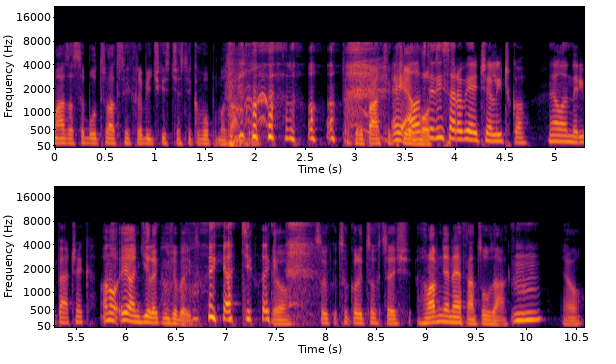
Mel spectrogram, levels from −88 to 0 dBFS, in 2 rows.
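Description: Speech comes through with no technical fault, carried over a Bluetooth mSBC headset link whose band reaches up to about 8 kHz and leaves only the light graininess on louder passages expected of that codec.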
